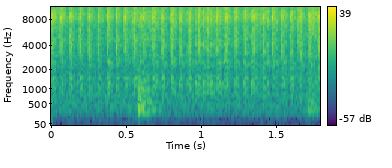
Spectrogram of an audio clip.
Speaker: Ó, gente, tá com um barulho estranho ali, ó.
